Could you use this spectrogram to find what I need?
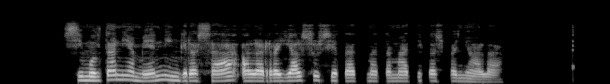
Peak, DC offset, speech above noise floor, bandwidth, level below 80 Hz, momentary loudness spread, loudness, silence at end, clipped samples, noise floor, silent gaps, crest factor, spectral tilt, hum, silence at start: -6 dBFS; under 0.1%; over 70 dB; 7.4 kHz; -64 dBFS; 9 LU; -20 LUFS; 1.1 s; under 0.1%; under -90 dBFS; 3.40-3.44 s, 3.58-3.66 s, 4.12-4.16 s, 4.45-4.50 s; 16 dB; -6 dB/octave; none; 0.65 s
